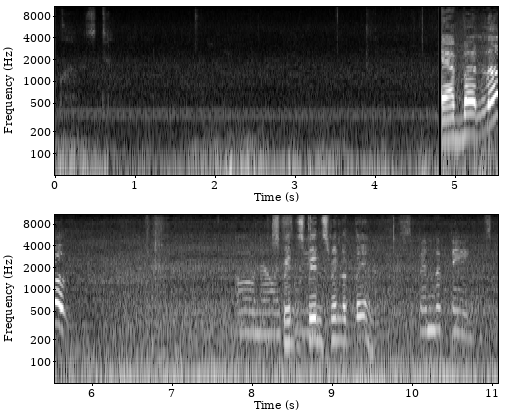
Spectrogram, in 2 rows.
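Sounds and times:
car rumble inside cabin: 0:00.0 - 0:11.0
person speaking: 0:07.8 - 0:10.5.

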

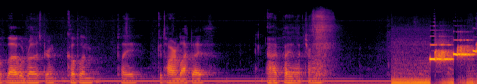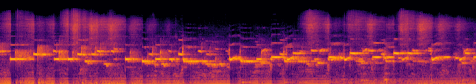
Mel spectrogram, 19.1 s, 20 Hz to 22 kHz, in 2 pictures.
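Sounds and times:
whistle-like electronic melody: 0:08.6 - 0:19.0.

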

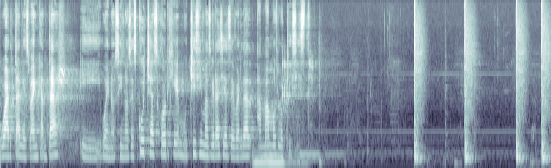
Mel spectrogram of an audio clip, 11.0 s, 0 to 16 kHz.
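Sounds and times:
count-in clicks: 0:05.0 - 0:06.9.

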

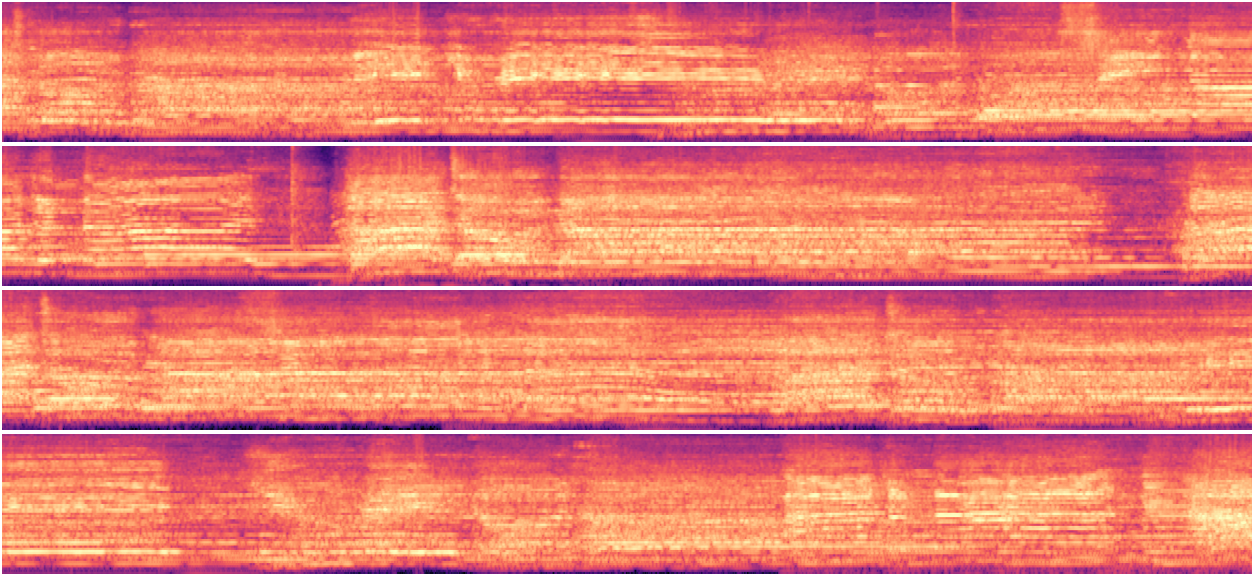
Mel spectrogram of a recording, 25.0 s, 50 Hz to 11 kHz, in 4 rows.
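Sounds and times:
backing vocal group singing: 0:00.0 - 0:25.0
man singing lead: 0:01.7 - 0:09.4, 0:12.2 - 0:25.0.

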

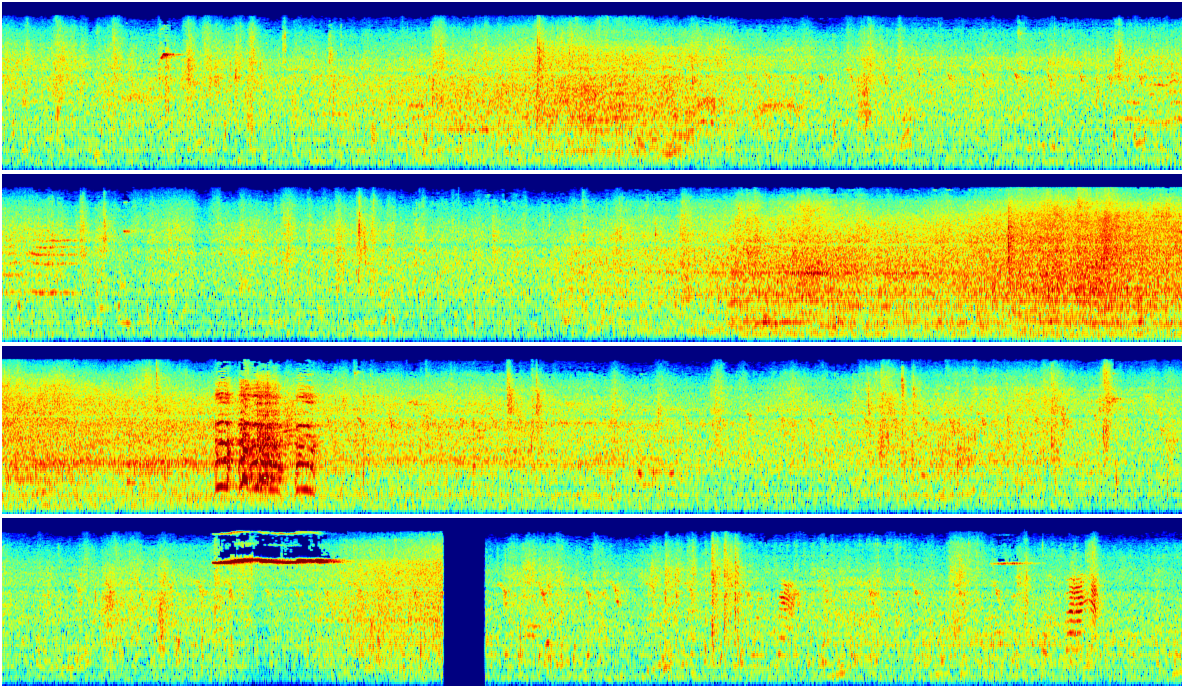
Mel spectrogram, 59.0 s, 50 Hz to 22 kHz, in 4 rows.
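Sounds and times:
steady background noise: 0:00.0 - 0:59.0.

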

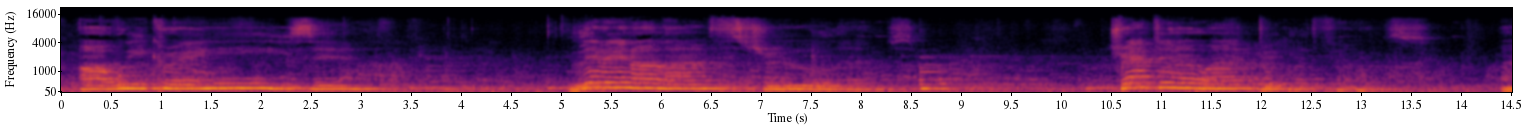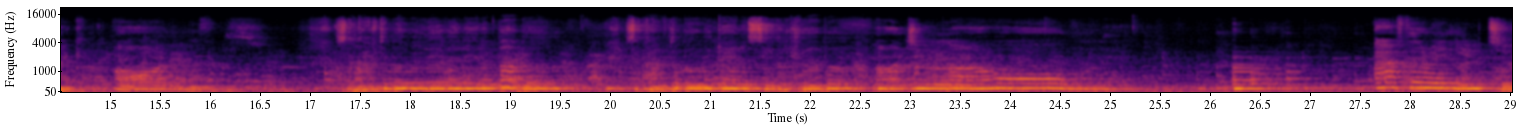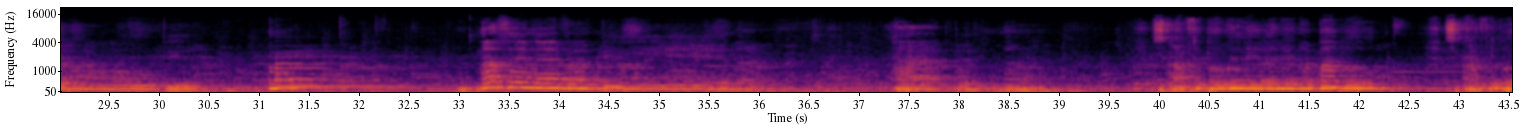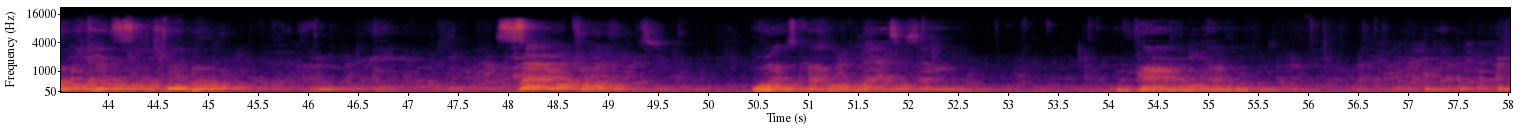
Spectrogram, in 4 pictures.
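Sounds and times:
quiet band accompaniment: 0:00.0 - 0:58.0
banjo plucking: 0:17.5 - 0:32.9, 0:53.6 - 0:58.0
person singing: 0:47.9 - 0:49.6.

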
